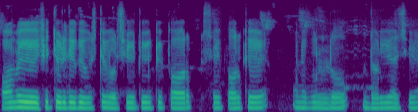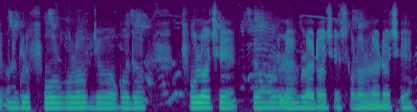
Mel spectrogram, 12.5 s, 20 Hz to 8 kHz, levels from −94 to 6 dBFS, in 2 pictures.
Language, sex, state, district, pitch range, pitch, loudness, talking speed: Bengali, male, West Bengal, Jalpaiguri, 135-145 Hz, 140 Hz, -35 LUFS, 140 wpm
